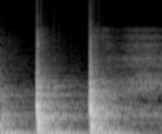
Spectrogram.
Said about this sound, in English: It's the sound of me knocking loudly on wood table.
